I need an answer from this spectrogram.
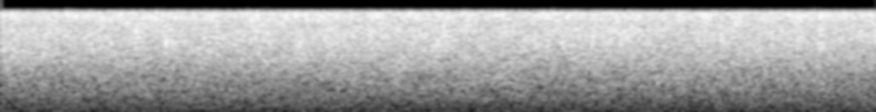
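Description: Heavy rain falling, a steady even hiss that neither builds nor fades.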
